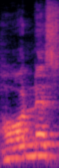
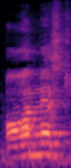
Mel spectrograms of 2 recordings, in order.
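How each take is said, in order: First: The word begins with an audible h sound. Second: The word begins directly with a vowel sound. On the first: The speaker calls it wrong. "इसको हम हॉनेस्ट नहीं पढ़ते" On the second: The speaker calls it right. "ऑनेस्ट पढ़ते हैं"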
